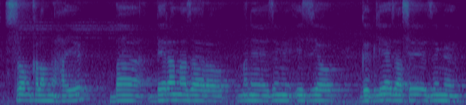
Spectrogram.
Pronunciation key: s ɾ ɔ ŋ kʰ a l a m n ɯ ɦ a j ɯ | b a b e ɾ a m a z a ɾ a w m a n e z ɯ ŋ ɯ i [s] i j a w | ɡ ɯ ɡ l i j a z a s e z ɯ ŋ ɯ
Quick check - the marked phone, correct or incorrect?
incorrect: z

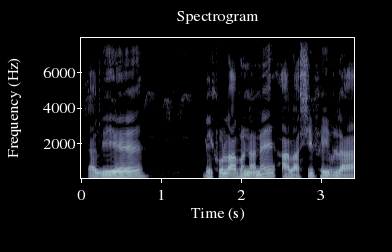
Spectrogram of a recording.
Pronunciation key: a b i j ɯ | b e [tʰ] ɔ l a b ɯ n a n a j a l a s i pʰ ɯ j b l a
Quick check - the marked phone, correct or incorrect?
incorrect: kʰ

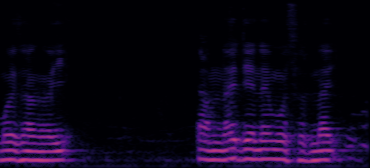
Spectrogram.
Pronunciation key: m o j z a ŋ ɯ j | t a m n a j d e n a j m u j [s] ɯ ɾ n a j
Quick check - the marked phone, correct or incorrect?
correct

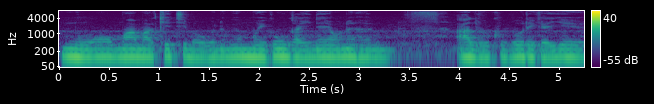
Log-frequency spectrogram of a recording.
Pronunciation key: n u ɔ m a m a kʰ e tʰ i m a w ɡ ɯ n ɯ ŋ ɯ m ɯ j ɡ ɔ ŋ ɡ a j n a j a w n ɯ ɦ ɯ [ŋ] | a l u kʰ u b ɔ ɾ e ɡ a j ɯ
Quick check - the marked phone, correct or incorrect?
incorrect: n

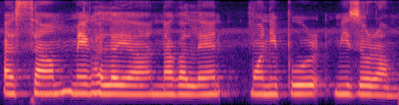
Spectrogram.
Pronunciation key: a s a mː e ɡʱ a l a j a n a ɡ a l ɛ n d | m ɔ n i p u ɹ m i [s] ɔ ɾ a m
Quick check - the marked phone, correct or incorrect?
incorrect: z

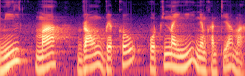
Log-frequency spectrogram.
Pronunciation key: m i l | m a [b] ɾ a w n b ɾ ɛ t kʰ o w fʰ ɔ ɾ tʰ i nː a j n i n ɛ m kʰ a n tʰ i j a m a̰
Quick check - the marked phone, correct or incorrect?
correct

